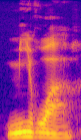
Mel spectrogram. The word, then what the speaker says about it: miroir: in this word the OI is pronounced as WA. Loi. Bois. Miroir.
